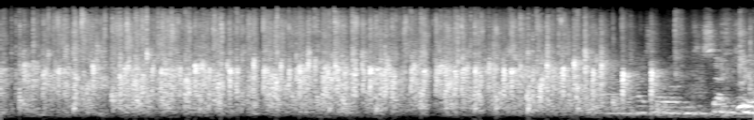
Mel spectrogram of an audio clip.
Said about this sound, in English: Uh, can I get another round of applause for our, our maiden speaker this evening?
